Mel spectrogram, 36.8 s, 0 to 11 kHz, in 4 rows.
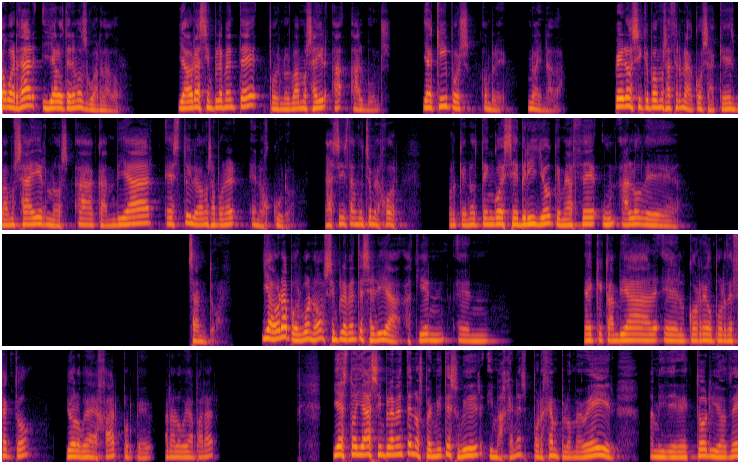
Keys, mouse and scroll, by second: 2.3 click, 3.9 click, 8.0 click, 11.6 click, 21.6 click, 23.4 click, 27.2 click, 28.6 click, 32.5 click.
